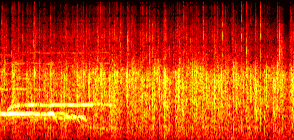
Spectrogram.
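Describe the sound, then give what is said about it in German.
An audience at an event claps steadily for several seconds for the technical crew, a dense, sustained wash of many hands at a fairly loud level, with a faint tonal whistle or feedback line briefly at the start. “Auch bitte für die Technik einen Applaus.”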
